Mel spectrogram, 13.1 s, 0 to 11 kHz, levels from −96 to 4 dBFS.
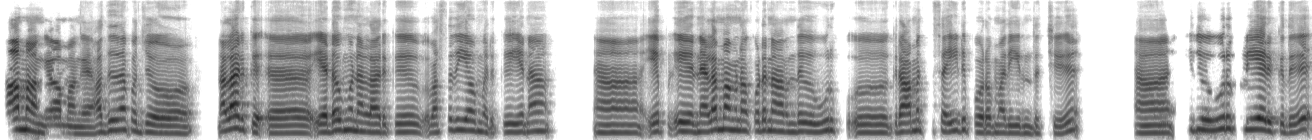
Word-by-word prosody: ஆமாங்க, 220 -8 +5
ஆமாங்க. 165 -2 -2
அதுதான் 240 +4 0
கொஞ்சம் 190 -4 0 0.5
நல்லாயிருக்கு 255 -5 +6 0.2
அ - - +2 0.5
இடமும் 240 +3 +2
நல்லாயிருக்கு, 195 -1 0 0.3
வசதியாவும் 230 +1 -2
இருக்கு. 195 - -10
ஏன்னா 210 +2 -2 0.6
அ - - -1 0.5
எப்-எ 215 +1 0 0.2
நிலம் 245 +5 +4
வாங்கினா 245 -3 +2
கூட 225 - -2
நான் 215 -1 +1
வந்து 205 +1 -2 0.2
ஊர் 240 - -3 0.2
உ 185 - -3 0.3
கிராமத்து 205 +1 -1
சைடு 225 +4 -1
போற 185 -1 0
மாரி 180 -1 -3
இருந்துச்சு. 170 0 -8 0.8
அ 175 - 0 0.5
இது 255 - -1 0.2
ஊருக்குள்ளேயே 265 -1 +3
இருக்குது. 195 -3 -3
210 Hz, 135 wpm, -20 LUFS, 190-240 Hz, 0.8 s, நல்லாயிருக்கு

